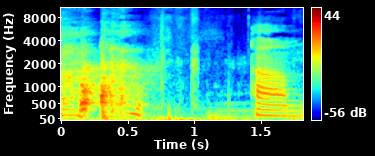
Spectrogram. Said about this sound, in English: I had a terrible cough. I still do, as you can hear by my voice. It's better now.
